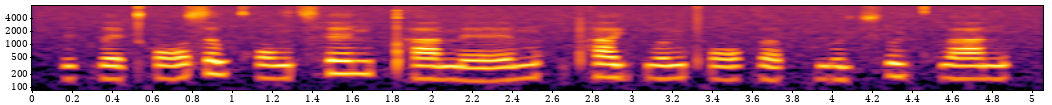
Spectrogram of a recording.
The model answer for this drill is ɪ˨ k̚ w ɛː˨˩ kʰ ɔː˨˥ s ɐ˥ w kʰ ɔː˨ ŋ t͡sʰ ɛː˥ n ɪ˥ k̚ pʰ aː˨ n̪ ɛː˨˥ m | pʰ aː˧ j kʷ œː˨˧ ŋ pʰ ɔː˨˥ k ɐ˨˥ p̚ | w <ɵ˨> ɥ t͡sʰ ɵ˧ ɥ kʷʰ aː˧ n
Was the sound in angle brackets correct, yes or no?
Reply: no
